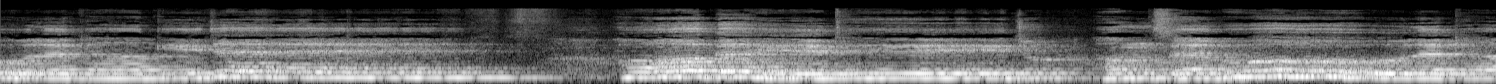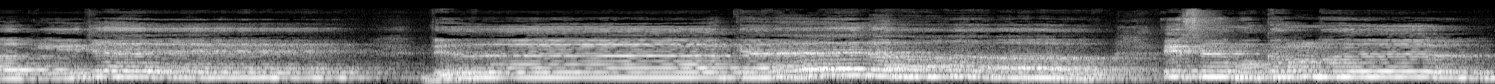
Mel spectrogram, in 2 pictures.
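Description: A man singing unaccompanied: long held notes with a wavering, ornamented pitch, sung in phrases a few seconds long with short pauses for breath between them.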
